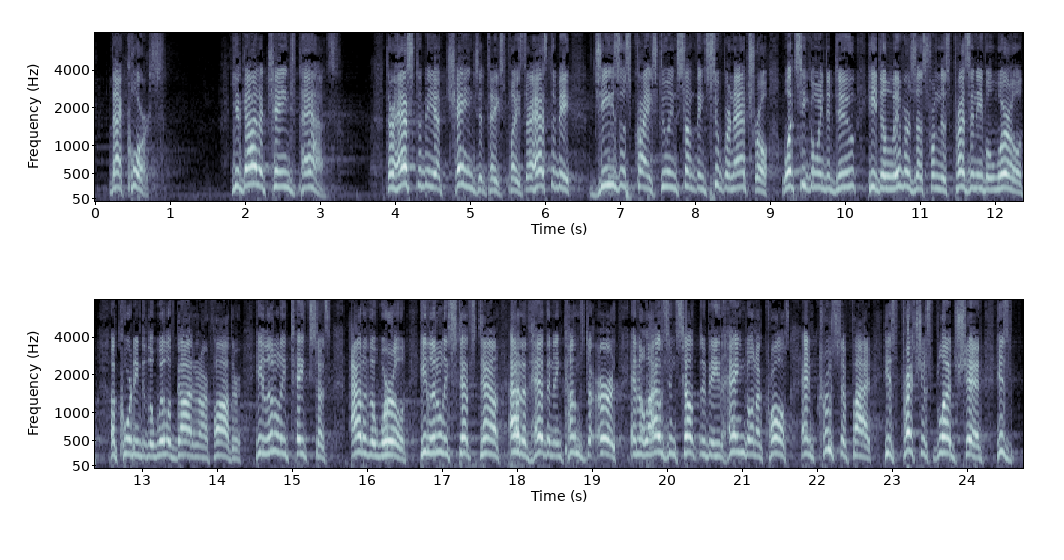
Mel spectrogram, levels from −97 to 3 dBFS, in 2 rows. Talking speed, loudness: 200 wpm, -20 LUFS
